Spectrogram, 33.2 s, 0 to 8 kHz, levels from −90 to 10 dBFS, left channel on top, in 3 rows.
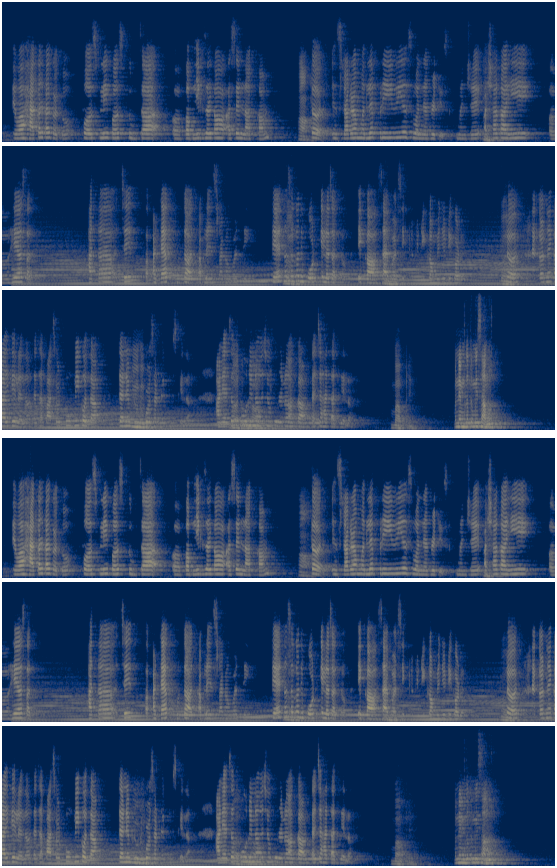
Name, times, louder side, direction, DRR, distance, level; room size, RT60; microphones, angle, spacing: voice 1, 0.2-1.4 1.6-3.1 3.4-5.4 6.2-8.8 9.1-10.5 10.9-11.7 12.8-16.0 16.5-19.0 19.4-20.3 21.2-24.1 24.5-25.1 25.7-29.1, right 4 dB, 15° right, 11 dB, 0.3 m, -36 dB
sound 1, 11.2-28.5, equal, 20° left, 0.6 m, -45 dB
voice 2, 16.7-17.0 18.7-19.0 21.0-21.3 24.7-25.1 26.6-27.3 29.9-30.3 31.2-31.9, left 2 dB, 60° left, 6 dB, 1.0 m, -38 dB
14.0 x 5.5 x 4.1 m, 1.1 s
head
